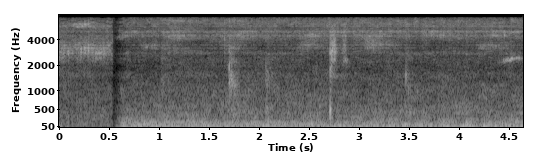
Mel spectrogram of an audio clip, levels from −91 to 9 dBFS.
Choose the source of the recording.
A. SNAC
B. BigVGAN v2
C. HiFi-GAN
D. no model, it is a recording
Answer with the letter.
A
